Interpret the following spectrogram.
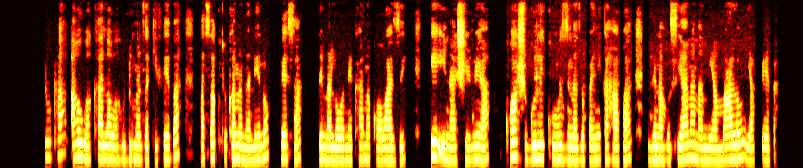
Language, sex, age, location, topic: Swahili, female, 18-24, Nakuru, finance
